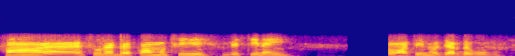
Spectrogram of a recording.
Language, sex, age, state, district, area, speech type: Odia, female, 45-60, Odisha, Sambalpur, rural, conversation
